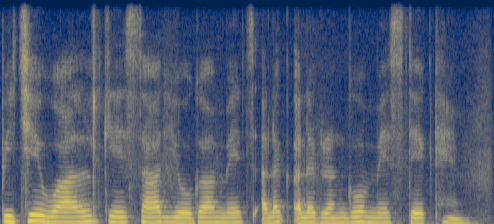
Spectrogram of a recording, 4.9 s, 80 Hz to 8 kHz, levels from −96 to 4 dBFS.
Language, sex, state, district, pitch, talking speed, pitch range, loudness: Hindi, female, Arunachal Pradesh, Lower Dibang Valley, 175 Hz, 145 wpm, 165-180 Hz, -15 LUFS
